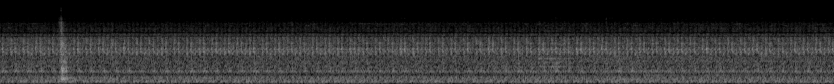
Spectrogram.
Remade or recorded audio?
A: recorded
